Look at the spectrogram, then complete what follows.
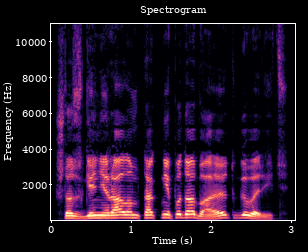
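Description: A man's voice: medium pitch, big pitch swings, unhurried, bright, forceful tone, no echo, clean studio sound. A man voicing a commanding, hot-tempered general with a curt, imperious bark, in an audiobook story. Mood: angry.

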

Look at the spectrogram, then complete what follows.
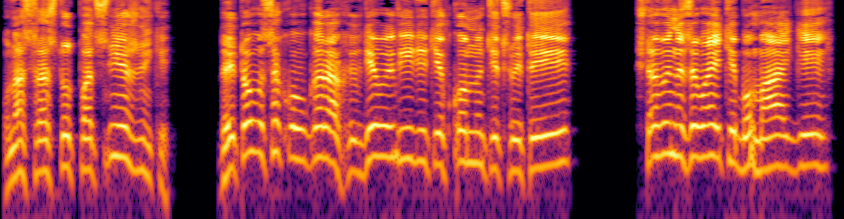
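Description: A man's voice: sits high, normal speed, bright, forceful tone, dry recording, clean studio sound, pitched above the performer's own voice. A man voicing a meek, bewildered villager who speaks in a timid, plaintive way, in an audiobook fairy tale. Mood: baffled. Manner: timid, plaintive, literal-minded. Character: meek, bewildered male villager from a magic land.

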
